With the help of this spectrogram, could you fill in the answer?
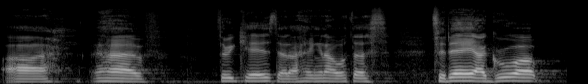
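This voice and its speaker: A man's voice: a little high, level tone, measured pace, clean tone. A middle-aged man from New York with an American accent, preaching a sermon with emphatic repetition and conversational asides to the congregation. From New York, USA. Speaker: guest preacher, pastor. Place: large reverberant room, preaching to a congregation. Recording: long hall reverb.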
